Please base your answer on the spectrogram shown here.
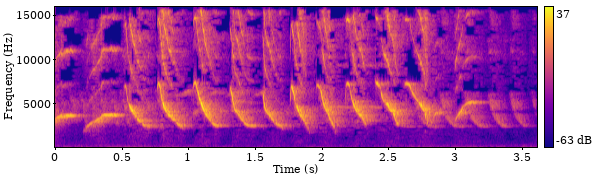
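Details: Song of a young canary, used as a tutor for young birds: quick rolling sequence of sharp descending whistled sweeps, about four per second, steady and loud throughout.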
